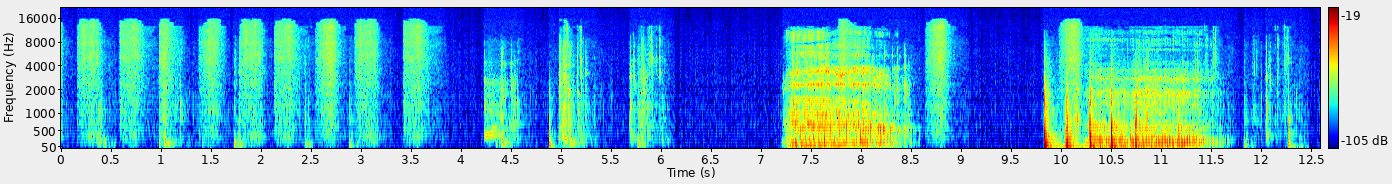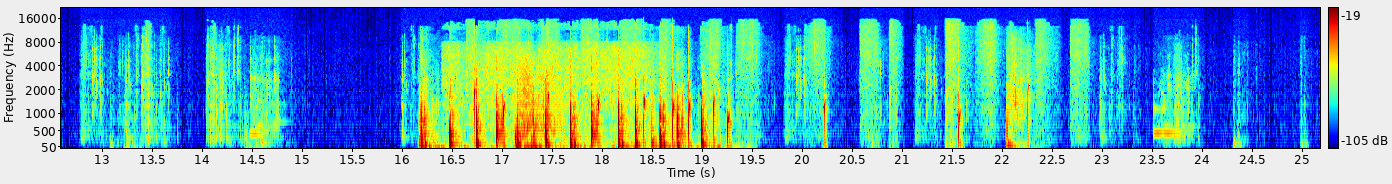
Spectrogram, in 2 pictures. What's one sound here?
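Footsteps crunch on grass at a steady pace.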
